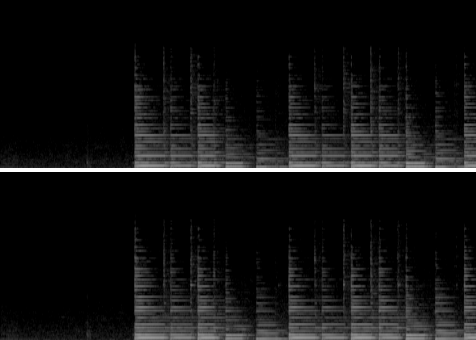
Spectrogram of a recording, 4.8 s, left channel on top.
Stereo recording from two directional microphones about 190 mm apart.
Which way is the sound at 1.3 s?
20° right (ahead or behind).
